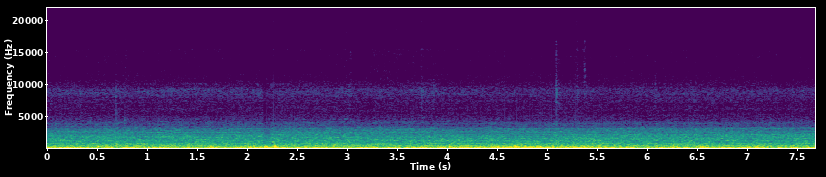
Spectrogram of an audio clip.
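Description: A 25,000-volt electric train passes a closed level crossing, a steady low rumble and rolling rail noise mixed with wind buffeting, moderately loud and continuous throughout.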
